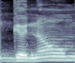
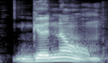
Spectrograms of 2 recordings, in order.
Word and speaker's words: GNOME: supposed to be pronounced so silent g why don't you just call it gnome well you can if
